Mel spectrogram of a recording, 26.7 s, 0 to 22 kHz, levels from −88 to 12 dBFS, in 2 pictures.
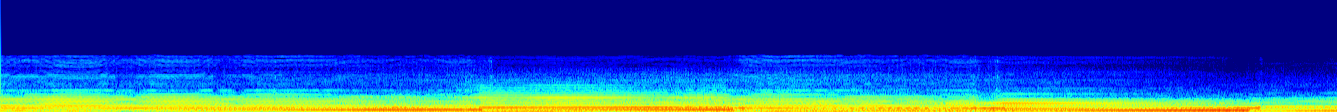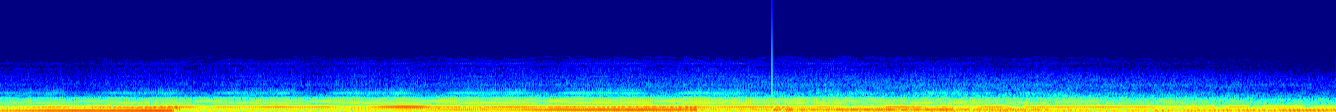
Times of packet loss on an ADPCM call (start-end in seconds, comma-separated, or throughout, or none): none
